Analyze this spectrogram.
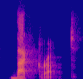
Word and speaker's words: background: Then we got background, which is a compound noun. The tendency also is to be accented or stressed on the first syllable, the first part of the word. In this case, it would be background.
